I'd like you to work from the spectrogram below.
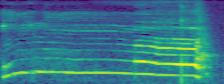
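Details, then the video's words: Poodle indoors reacting to fart noises made on an arm, giving a single sustained, steady, tonal howl that holds one pitch for about two seconds, then rises slightly louder before cutting off. "poodle hates fart sounds"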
